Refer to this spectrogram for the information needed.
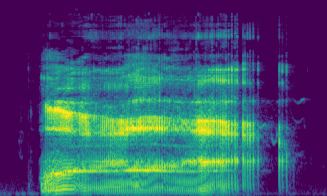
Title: i am the real. #burp #belching #girlburp.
